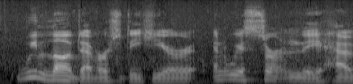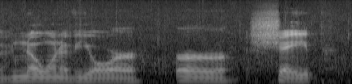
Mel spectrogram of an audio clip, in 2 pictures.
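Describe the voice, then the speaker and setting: Here a man does a put-on character voice, booming at a medium pitch with ordinary pitch variation. He talks at a moderate pace over clear background noise. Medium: read story. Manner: booming, pompous.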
